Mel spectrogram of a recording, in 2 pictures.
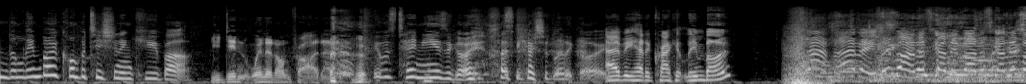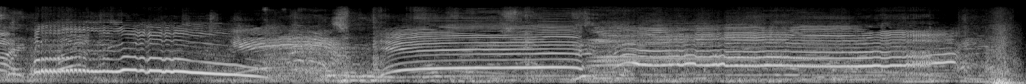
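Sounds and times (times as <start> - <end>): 
speech: 0.0 - 11.3
group of people screaming in alarm: 10.6 - 20.1.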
